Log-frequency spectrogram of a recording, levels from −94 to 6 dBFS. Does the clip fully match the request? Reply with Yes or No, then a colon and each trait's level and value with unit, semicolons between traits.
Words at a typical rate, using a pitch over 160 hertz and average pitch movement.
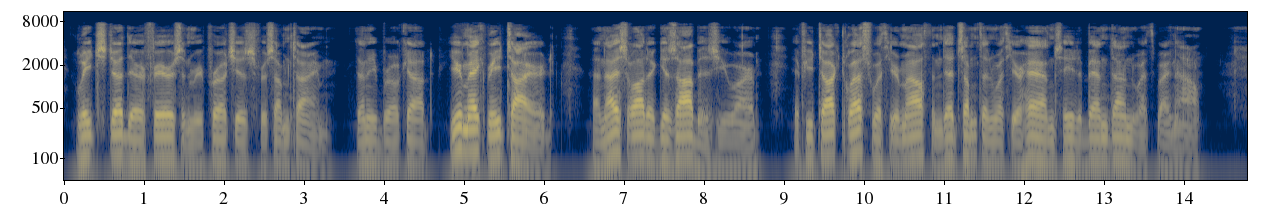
No: average, 180 wpm; very low, 95 Hz; average, 3.6 semitones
